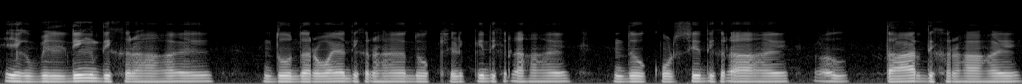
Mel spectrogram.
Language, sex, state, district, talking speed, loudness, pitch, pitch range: Hindi, male, Chhattisgarh, Balrampur, 165 wpm, -18 LUFS, 135 Hz, 130-140 Hz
